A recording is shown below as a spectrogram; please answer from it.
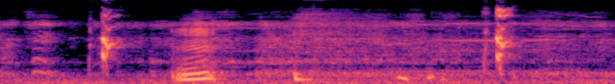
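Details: One-day-old baby hiccuping loudly: two sharp, brief hiccups about two seconds apart, with soft infant vocal sounds between them.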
